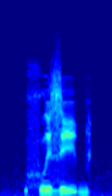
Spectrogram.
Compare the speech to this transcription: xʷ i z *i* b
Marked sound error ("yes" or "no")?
no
